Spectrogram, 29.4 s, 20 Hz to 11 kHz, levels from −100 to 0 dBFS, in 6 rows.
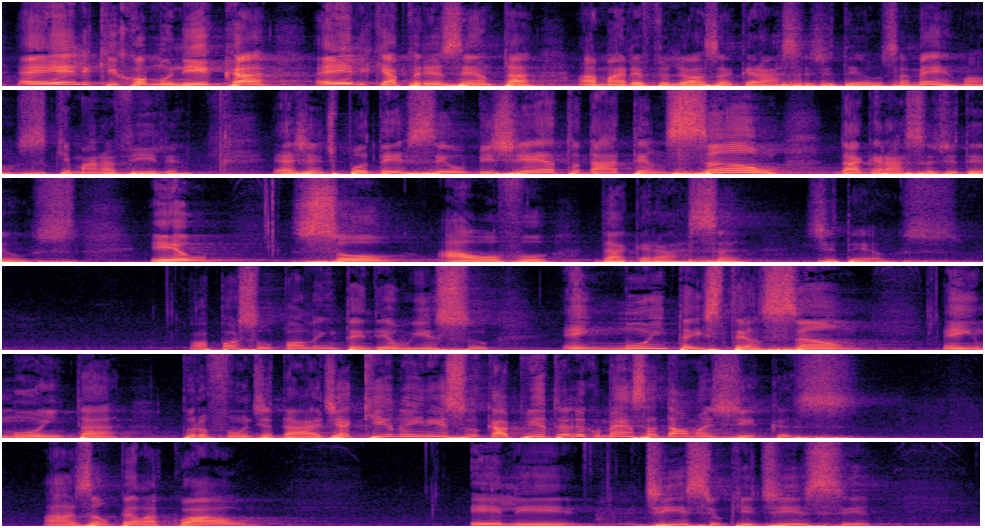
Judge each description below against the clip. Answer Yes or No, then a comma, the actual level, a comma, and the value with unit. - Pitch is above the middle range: No, medium, 155 Hz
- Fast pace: No, average, 140 wpm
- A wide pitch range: Yes, wide, 7.7 semitones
